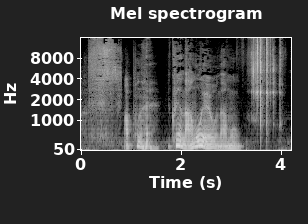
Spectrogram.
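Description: A young man speaks softly close to a microphone.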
